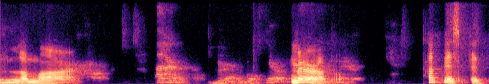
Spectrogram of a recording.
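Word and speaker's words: Mirabeau: Marable. I've been pronouncing that for 70 years. Say it again. Marable? Marable.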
